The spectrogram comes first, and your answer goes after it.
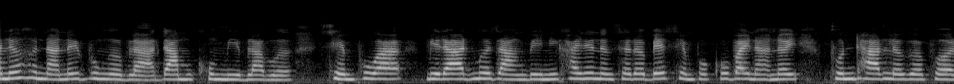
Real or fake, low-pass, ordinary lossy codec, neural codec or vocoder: fake; 7.2 kHz; AAC, 32 kbps; vocoder, 44.1 kHz, 128 mel bands every 512 samples, BigVGAN v2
